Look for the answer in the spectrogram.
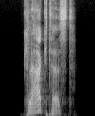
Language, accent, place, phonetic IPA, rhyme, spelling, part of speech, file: German, Germany, Berlin, [ˈklaːktəst], -aːktəst, klagtest, verb, De-klagtest.ogg
- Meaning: inflection of klagen: 1. second-person singular preterite 2. second-person singular subjunctive II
